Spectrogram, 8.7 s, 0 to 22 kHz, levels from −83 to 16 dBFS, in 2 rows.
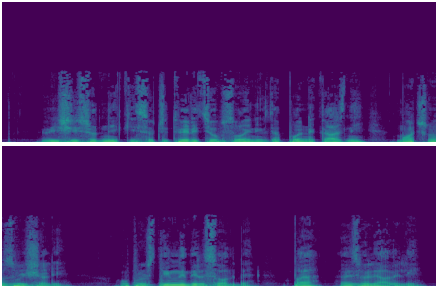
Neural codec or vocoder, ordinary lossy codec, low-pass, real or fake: vocoder, 44.1 kHz, 128 mel bands, Pupu-Vocoder; MP3, 48 kbps; 19.8 kHz; fake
